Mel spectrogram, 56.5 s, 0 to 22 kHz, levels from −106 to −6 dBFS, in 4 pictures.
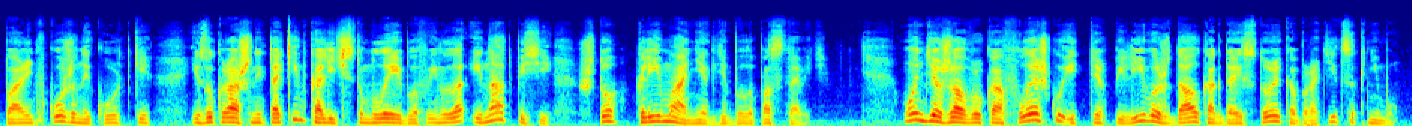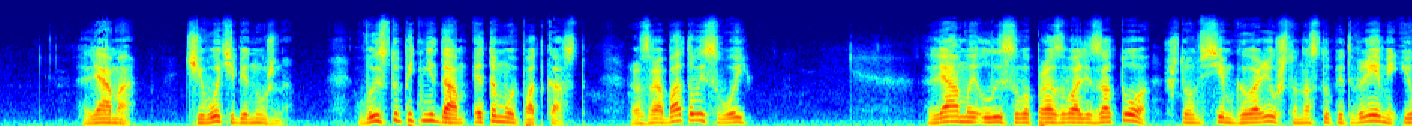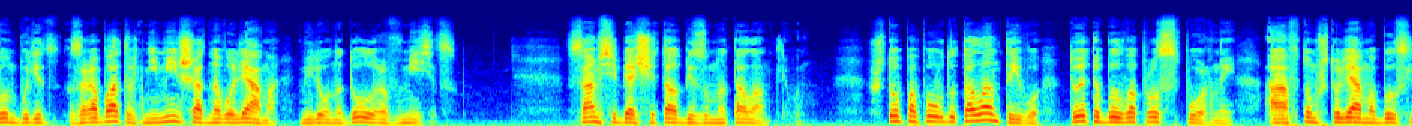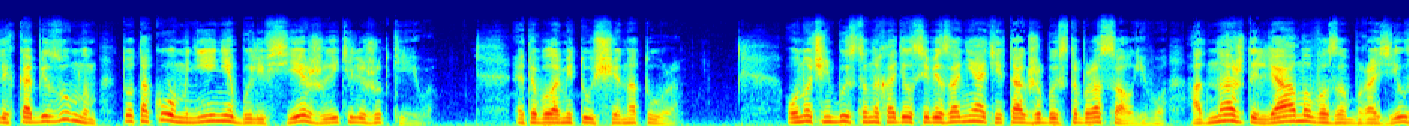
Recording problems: garbled, watery; slightly; nothing above 11 kHz
abrupt cut into speech; at the end

